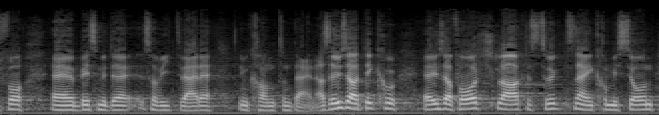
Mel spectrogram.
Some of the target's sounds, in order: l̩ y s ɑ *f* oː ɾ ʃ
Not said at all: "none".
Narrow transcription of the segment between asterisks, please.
f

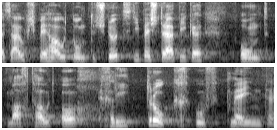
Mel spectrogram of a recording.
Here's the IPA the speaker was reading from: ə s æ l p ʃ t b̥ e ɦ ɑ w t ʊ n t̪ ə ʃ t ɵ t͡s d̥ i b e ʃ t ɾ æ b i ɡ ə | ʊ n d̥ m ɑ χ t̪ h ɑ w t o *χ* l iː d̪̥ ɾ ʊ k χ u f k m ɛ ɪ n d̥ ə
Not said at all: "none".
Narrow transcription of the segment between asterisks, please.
χ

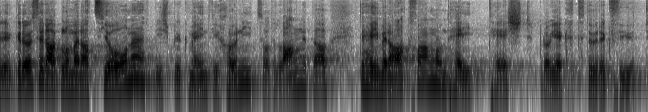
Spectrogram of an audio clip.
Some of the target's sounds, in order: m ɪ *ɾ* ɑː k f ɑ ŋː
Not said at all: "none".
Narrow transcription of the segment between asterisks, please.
ɾ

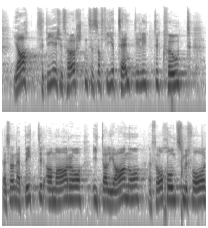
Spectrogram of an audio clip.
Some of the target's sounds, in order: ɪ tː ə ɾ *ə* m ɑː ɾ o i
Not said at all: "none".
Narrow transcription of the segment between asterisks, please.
ɑ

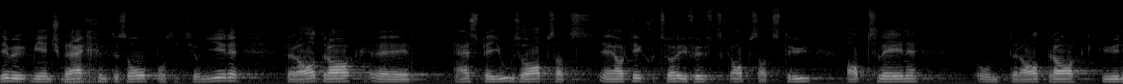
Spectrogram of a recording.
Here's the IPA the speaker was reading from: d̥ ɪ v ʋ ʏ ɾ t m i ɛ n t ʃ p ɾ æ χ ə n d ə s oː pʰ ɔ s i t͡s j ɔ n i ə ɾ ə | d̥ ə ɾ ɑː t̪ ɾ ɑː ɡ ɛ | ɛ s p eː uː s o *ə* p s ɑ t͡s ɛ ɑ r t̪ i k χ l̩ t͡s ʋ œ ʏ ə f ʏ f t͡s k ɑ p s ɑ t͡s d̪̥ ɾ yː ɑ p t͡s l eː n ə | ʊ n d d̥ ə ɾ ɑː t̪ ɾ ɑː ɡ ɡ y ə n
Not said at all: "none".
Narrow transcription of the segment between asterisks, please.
ɑ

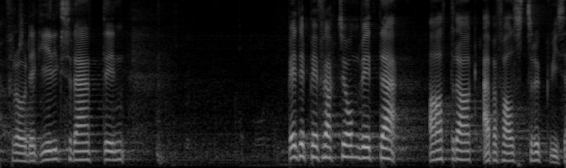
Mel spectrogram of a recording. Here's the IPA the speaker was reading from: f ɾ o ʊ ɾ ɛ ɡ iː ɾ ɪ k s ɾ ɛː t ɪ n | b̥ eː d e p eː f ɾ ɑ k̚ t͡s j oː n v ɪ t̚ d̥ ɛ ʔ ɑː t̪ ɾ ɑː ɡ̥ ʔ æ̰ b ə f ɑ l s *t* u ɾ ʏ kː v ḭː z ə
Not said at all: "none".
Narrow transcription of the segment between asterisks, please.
t͡s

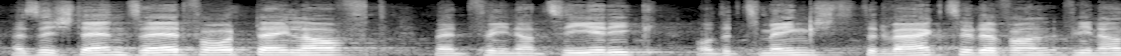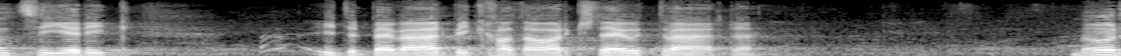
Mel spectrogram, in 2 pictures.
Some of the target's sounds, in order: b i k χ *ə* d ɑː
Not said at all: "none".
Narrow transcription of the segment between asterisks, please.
ɑ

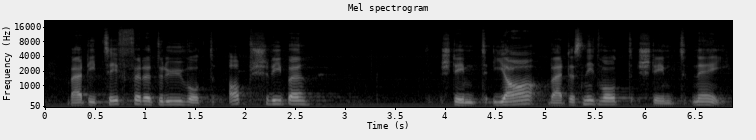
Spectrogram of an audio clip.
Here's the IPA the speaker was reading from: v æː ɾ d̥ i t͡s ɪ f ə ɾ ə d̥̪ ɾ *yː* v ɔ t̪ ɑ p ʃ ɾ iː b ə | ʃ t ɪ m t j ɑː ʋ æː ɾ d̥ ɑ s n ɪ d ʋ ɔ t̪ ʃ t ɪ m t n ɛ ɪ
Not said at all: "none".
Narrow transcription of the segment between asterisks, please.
yː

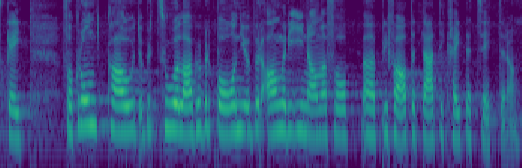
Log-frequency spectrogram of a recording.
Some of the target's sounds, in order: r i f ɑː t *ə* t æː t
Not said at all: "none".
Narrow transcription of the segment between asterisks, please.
ə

